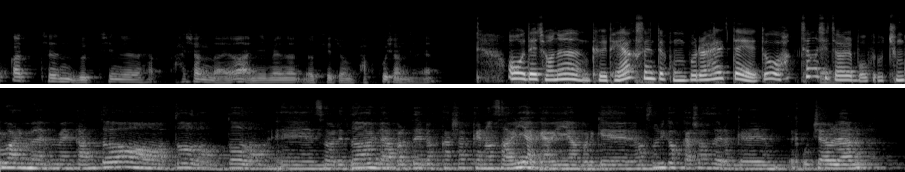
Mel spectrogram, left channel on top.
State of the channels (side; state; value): both; different; correlation 0.01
